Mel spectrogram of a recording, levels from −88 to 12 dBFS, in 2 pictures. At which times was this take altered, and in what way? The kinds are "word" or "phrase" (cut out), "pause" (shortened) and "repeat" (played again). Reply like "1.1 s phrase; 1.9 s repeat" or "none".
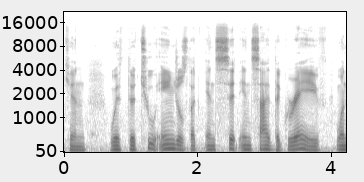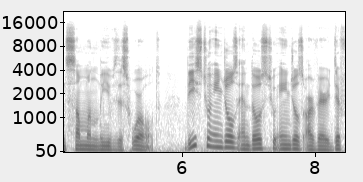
2.1 s word; 4.0 s pause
